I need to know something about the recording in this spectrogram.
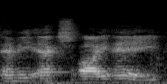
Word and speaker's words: Mexia: It's pronounced Mexia, but is consistently mispronounced by everyone who tries to pronounce it.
